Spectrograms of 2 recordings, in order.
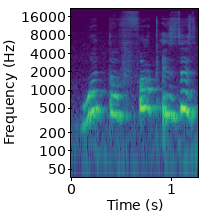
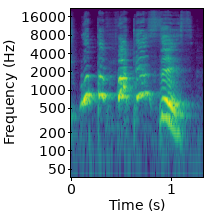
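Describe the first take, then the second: First: High, puzzled what-is-this; stunned disbelief. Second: Much higher, louder, slow, laughing it out; can't believe it, cracking up; laughing disbelief. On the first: Reading a contract handed over by her, incredulous. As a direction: squint at the paper in disbelief. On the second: Realizing the paper is a contract, laughing disbelief. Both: Retold or imitated.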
